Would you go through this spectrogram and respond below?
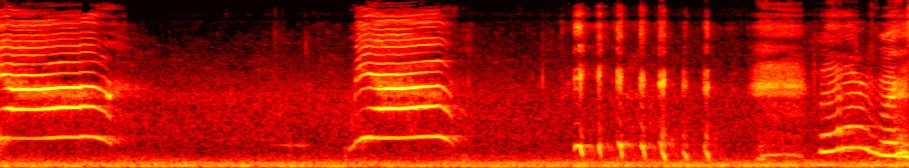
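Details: Cat in Jamaica on a sunny day with two clear, long, rising-then-falling meows about three seconds apart. Shorter choppy sounds follow, ending in a higher, sliding cry over a low background hum.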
